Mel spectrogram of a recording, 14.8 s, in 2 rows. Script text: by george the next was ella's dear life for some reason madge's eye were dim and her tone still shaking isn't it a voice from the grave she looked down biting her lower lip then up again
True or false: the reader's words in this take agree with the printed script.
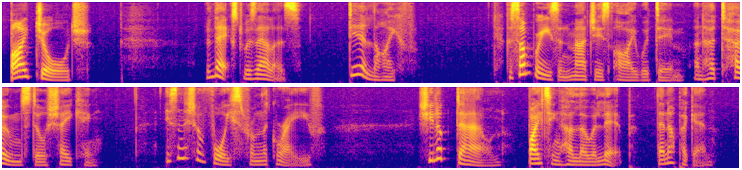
true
